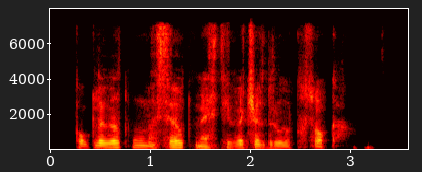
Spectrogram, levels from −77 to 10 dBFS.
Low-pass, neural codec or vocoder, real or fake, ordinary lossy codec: 7.2 kHz; codec, 44.1 kHz, 2.6 kbps, SNAC; fake; AAC, 32 kbps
